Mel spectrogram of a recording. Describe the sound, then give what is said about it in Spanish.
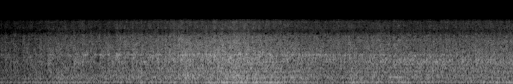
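A tractor engine idles steadily, a continuous low rumble with a rough, throbbing texture that swells slightly in the middle before settling back, with no voices present; the tractor is being used to travel the Camino de Santiago. “Lo están haciendo en tractor.”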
